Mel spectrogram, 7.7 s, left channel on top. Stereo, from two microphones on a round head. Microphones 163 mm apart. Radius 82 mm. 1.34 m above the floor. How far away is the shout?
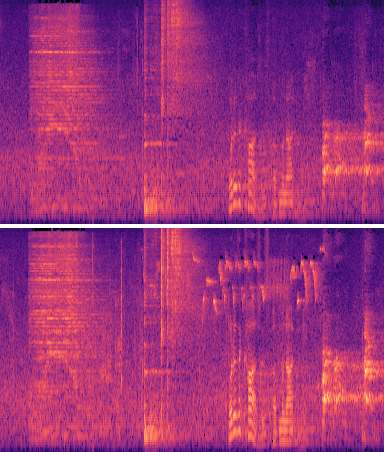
About 1.0 m.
